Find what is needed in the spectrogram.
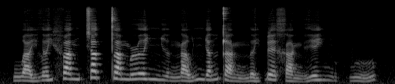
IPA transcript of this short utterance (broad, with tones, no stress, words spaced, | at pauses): wa˨˩˨jlə˧˥j fa˧nca˦˥t̚ t̪a˧mɹə˧jɲɨ˨˩ə̯ ŋa˨˩˦wɲa˧˥n ʈa˨˩ŋnə˨˩˦jɓɛ˧xa˨˩ŋ ɣe˧jŋu˨˩k̚vu˨˩˦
